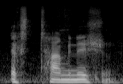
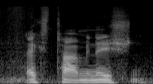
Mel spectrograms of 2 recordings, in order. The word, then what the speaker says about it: extermination: we take the word extermination extermination and break that up into syllables that combine to form it we get the following so it has five syllables now in these exams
